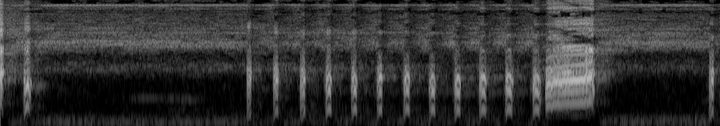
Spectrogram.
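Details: Red junglefowl hen calling, two early clucks, a pause, then about a dozen quick regular clucks leading into one loud, grating, drawn-out squawk.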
